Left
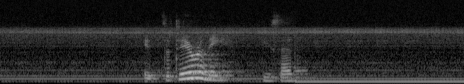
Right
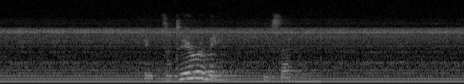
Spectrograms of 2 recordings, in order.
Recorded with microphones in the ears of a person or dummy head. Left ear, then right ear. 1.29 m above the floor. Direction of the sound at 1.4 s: 15° left (ahead or behind).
